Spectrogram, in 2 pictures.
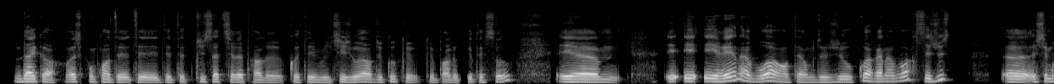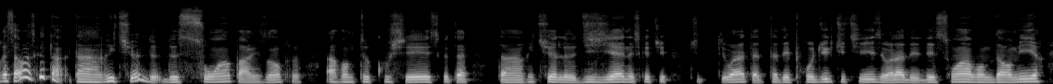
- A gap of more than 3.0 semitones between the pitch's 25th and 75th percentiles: No, narrow, 2.4 semitones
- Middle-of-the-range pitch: No, low, 115 Hz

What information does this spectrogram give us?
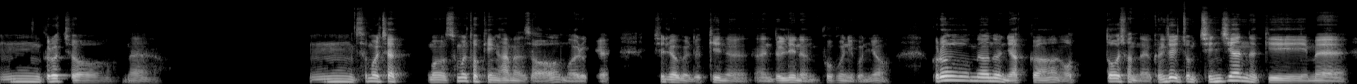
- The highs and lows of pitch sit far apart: Yes, wide, 6.8 semitones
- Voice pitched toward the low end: Yes, low, 105 Hz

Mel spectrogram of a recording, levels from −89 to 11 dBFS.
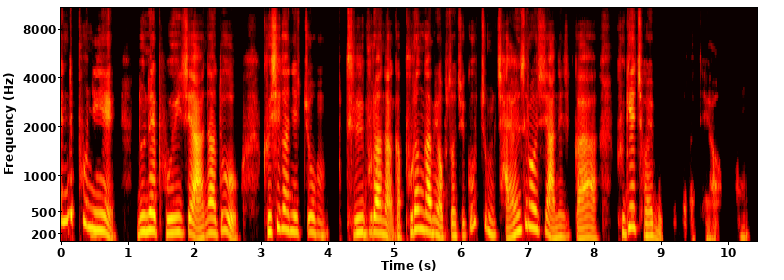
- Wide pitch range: Yes, wide, 6.2 semitones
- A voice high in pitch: Yes, high, 210 Hz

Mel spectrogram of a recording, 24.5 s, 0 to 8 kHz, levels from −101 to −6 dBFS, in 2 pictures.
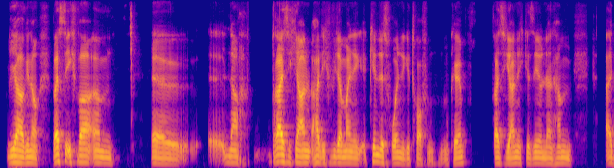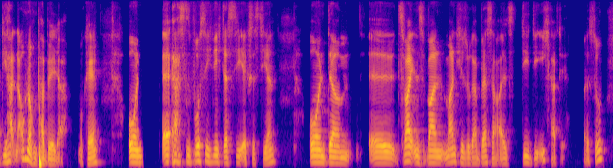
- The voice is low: Yes, low, 105 Hz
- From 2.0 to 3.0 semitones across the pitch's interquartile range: Yes, narrow, 2.6 semitones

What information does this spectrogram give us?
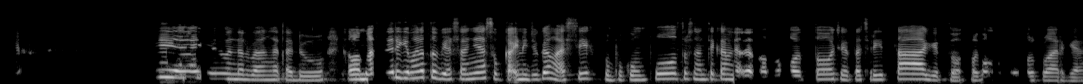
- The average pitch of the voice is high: Yes, high, 230 Hz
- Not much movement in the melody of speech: No, average, 3.7 semitones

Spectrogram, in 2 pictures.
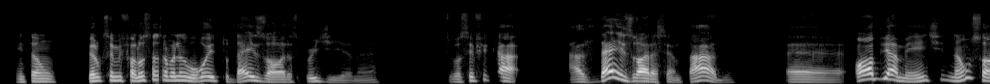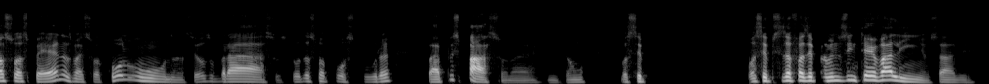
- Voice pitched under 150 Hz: Yes, low, 135 Hz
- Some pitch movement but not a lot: No, wide, 7.6 semitones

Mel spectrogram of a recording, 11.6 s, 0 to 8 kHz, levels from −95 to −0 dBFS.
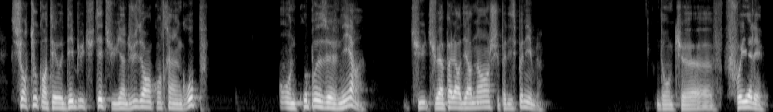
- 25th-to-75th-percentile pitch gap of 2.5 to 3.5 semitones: No, average, 4.0 semitones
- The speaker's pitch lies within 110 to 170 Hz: Yes, low, 135 Hz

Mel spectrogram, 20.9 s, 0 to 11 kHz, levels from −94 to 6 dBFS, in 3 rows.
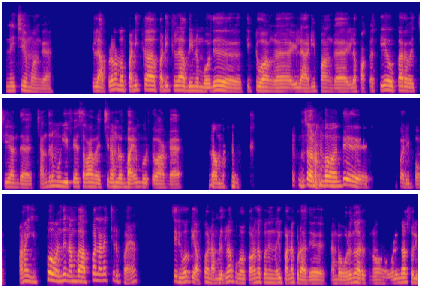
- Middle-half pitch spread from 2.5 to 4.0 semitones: Yes, average, 3.6 semitones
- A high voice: No, medium, 145 Hz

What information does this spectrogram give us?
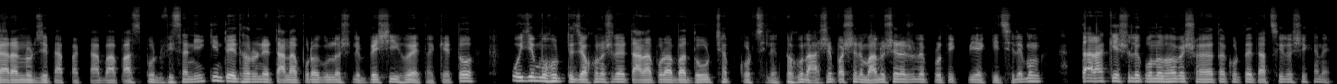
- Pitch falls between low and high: No, low, 115 Hz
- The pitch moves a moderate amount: Yes, average, 3.3 semitones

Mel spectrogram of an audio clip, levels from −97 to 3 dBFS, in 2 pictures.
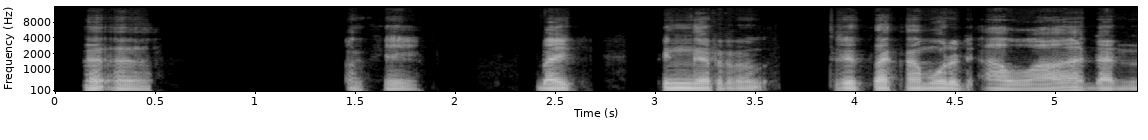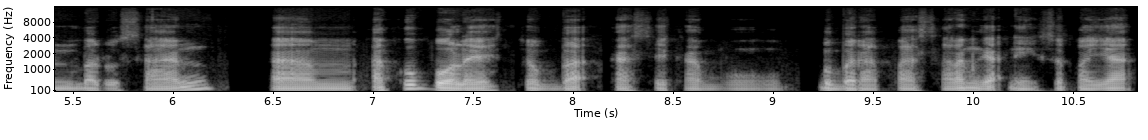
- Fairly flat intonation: Yes, narrow, 1.6 semitones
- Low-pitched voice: Yes, very low, 90 Hz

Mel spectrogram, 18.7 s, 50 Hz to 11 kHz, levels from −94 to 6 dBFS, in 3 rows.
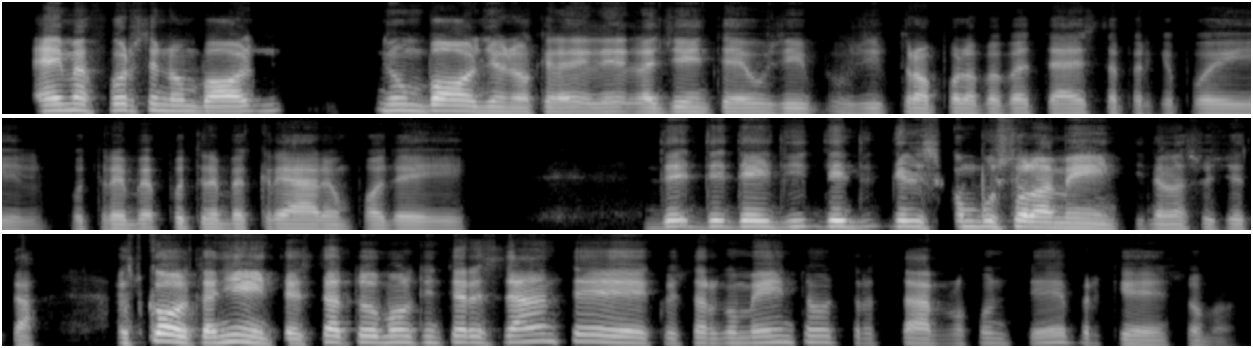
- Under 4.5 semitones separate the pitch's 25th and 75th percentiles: No, wide, 5.7 semitones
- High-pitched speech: No, medium, 140 Hz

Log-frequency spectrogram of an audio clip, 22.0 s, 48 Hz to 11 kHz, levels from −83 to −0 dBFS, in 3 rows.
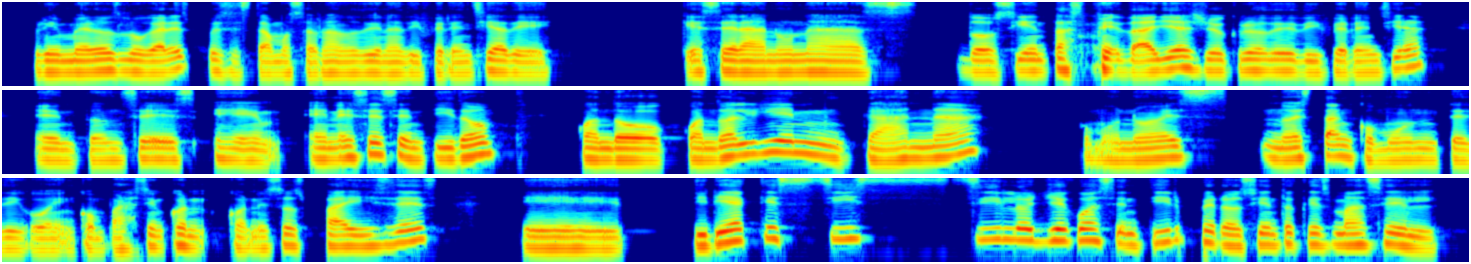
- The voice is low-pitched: Yes, low, 130 Hz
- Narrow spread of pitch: No, average, 3.8 semitones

